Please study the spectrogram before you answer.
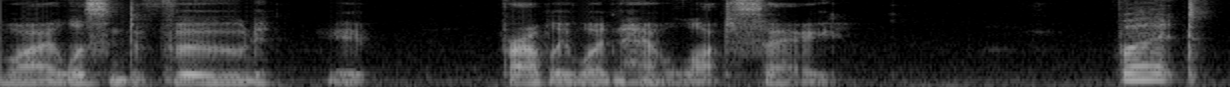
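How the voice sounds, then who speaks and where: A woman with a Southern accent voicing a shy, affectionate young dragoness on a dinner date, talking softly and often slipping into whispers, joking at her own expense. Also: sits low, creaky, heavily acted. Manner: soft, intimate, drifting into whispers; self-deprecating, joking, flustered. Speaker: ASMR performer. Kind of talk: ASMR roleplay.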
